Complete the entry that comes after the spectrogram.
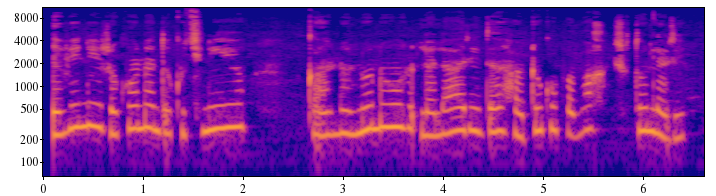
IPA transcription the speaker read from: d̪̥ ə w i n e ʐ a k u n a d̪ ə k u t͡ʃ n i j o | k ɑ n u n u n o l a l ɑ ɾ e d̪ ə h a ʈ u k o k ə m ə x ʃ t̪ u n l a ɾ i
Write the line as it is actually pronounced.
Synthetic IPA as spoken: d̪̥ ə w i n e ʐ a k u n a d̪ ə k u t͡ʃ n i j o | k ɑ n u n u n o l a l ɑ ɾ e d̪ ə h a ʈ u k o p ə m ə x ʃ t̪ u n l a ɾ i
